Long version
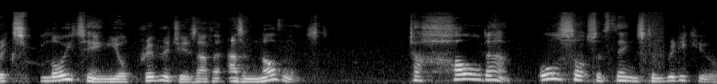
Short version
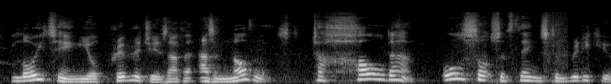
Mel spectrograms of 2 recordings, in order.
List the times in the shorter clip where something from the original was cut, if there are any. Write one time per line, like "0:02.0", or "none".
0:03.1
